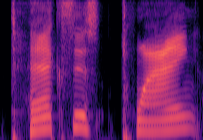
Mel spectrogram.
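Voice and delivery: slow, half-successful Texas drawl; attempted Texas twang. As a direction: stretch it into a badly faked Texas accent. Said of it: "I can't even do it".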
